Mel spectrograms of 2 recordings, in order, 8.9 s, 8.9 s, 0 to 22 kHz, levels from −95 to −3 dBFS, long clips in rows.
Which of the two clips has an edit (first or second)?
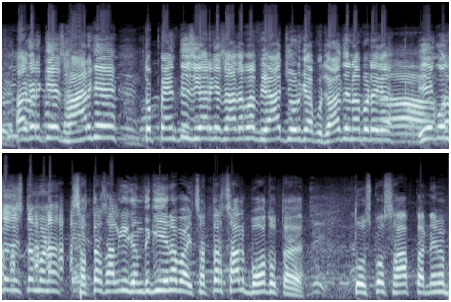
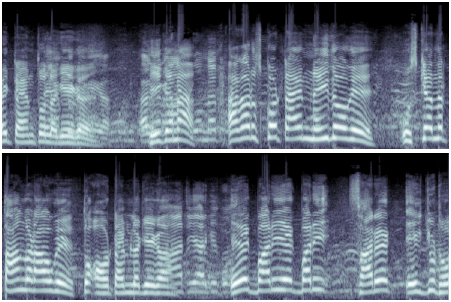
first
